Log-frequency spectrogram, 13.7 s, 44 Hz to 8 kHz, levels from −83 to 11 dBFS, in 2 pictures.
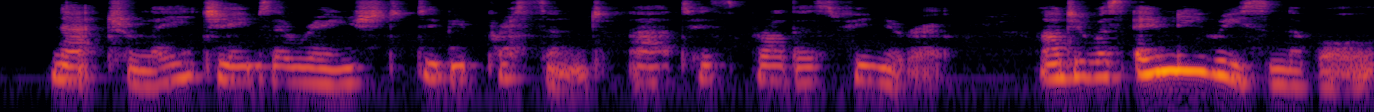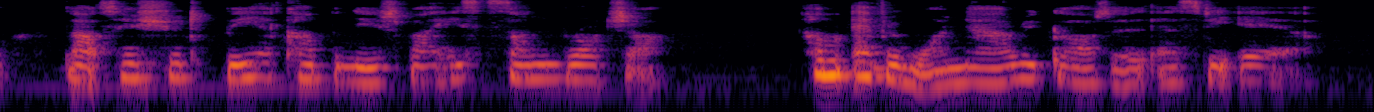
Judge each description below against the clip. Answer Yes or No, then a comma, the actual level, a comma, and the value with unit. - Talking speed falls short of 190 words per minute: Yes, slow, 135 wpm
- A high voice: Yes, high, 195 Hz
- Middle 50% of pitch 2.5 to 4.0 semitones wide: Yes, average, 3.6 semitones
